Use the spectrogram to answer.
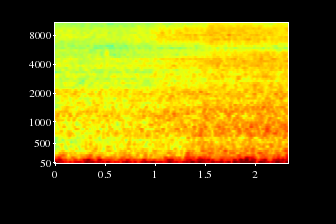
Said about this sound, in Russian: Давайте послушаем море и подумаем о чем-нибудь, о своем. Правда, хорошо думается под шум прибоя?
